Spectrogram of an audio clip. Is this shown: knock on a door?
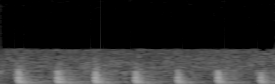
yes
